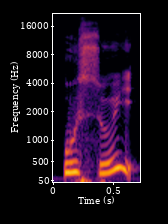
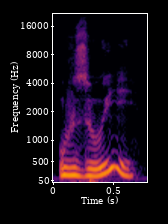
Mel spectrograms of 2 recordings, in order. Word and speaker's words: Usui: Le SH dans le Shinshin, qui n'est pas Shinsin, Usui et non Uzui, Reiki et non Raiki, et enfin Ryoho et non Ryo-o.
